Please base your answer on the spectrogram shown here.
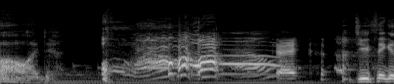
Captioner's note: group laughs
